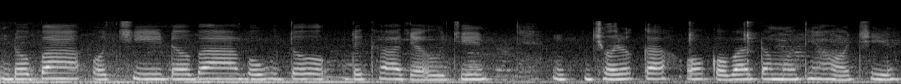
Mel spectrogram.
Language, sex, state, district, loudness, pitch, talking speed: Odia, female, Odisha, Malkangiri, -15 LUFS, 225 Hz, 65 wpm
